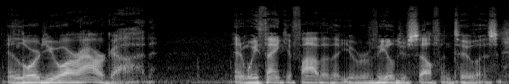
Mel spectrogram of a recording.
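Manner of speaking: low, earnest prayer to God; praying humbly before the congregation. Real, not acted. Pastor leading the church in prayer, reverent and low.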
